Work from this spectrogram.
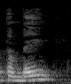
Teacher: A palavra também, ela tem um acento. Na palavra também, a parte mais forte, a sílaba mais forte da palavra é o bem. Por isso, a gente classifica essa palavra como oxítona.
